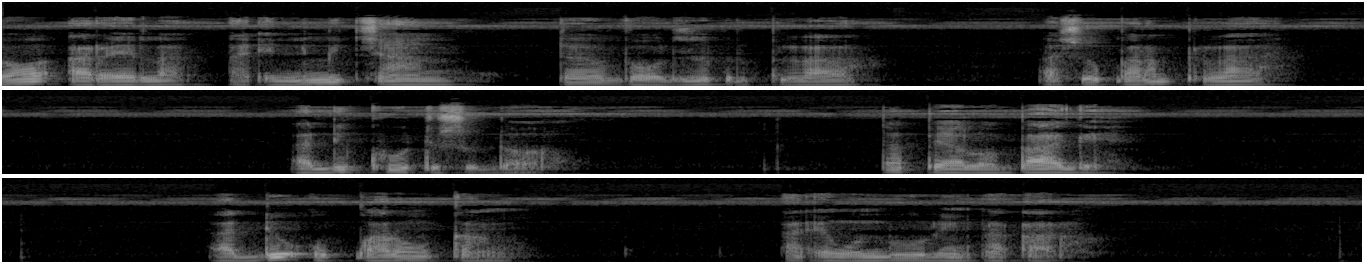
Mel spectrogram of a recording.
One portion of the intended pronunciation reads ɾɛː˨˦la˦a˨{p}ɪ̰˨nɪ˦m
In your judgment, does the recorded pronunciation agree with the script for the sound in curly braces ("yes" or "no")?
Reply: no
